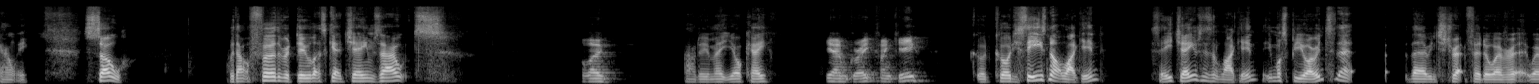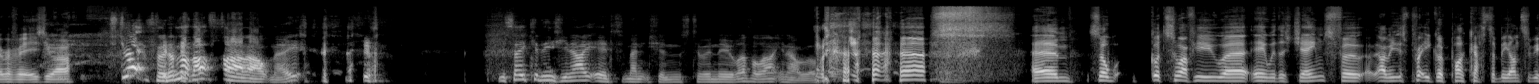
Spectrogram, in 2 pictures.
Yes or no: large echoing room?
no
